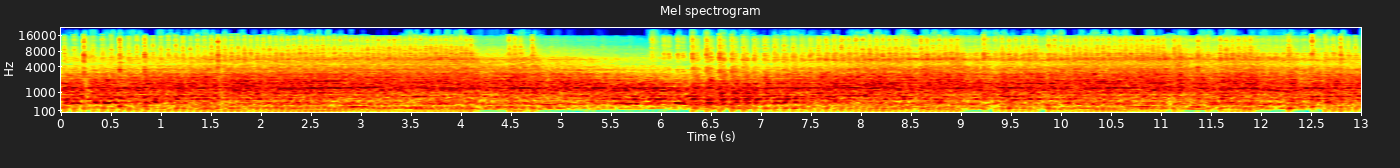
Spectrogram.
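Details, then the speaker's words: Cub Cadet mower engine after carb screw refit, PTO engaged spinning blades; harsh, uneven chatter with beat wavering and dropping out, missing and stumbling. Owner suspects a leaking fuel solenoid sucking air or a bad coil; unconfirmed. "well crap all right back to the drawing board but the PTO does engage and spin the blaze I just got to figure out why this is uh not running right"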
